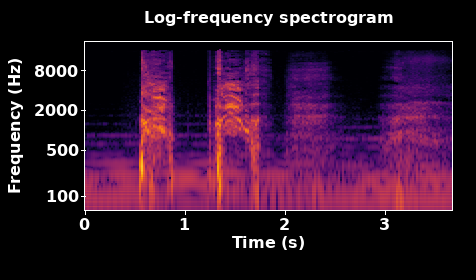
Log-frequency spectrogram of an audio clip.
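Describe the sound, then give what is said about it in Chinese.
A man coughs while choking on smoke at a table, with two sharp, loud coughs followed by two softer, raspier throat-clearing bursts. “刚要开口说话就被呛得咳嗽起来”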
